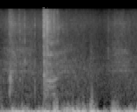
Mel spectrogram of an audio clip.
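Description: Footsteps on a coastal walking path, a few scuffs and knocks, over an uneven low rumble of wind on the camera microphone.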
